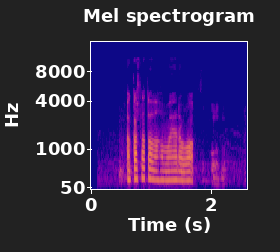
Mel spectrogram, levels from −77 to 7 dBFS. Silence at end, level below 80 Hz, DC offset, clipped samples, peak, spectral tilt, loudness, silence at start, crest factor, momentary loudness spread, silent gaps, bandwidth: 0.4 s; -72 dBFS; under 0.1%; under 0.1%; -4 dBFS; -6.5 dB/octave; -23 LUFS; 0.45 s; 22 dB; 21 LU; none; 11.5 kHz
